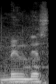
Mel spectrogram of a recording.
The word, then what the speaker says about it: Mundus: before he comment it yes I'm aware they pronounce it wrong it's Mund this in the original series but they call him Mundus so I'm going to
